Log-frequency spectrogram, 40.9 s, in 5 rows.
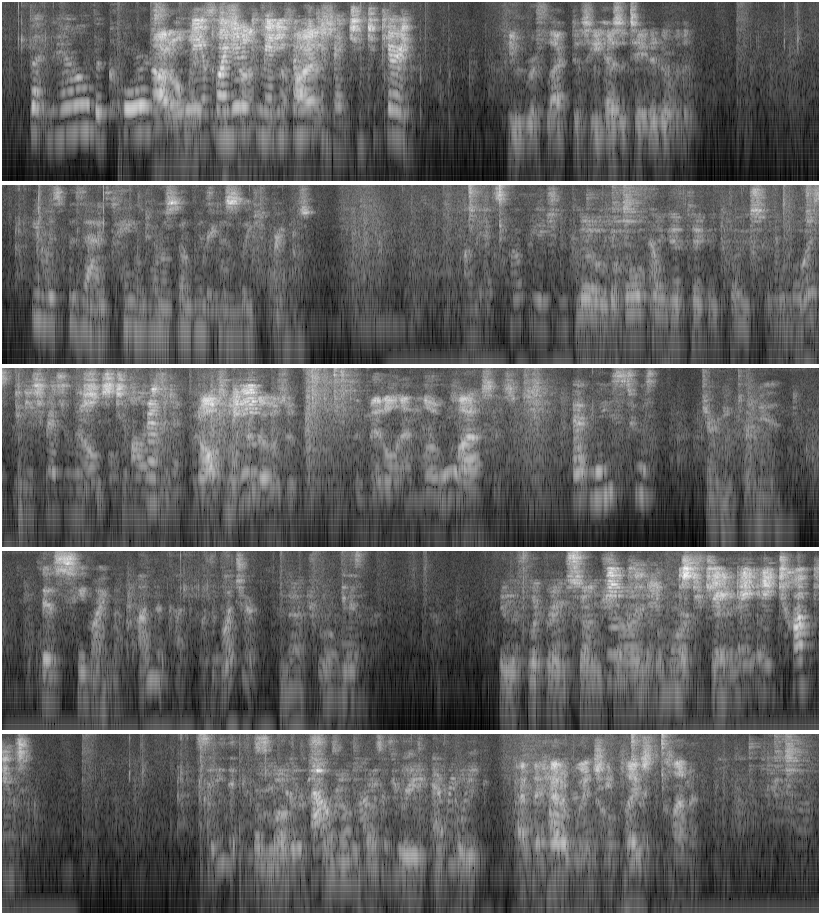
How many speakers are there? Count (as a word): nine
